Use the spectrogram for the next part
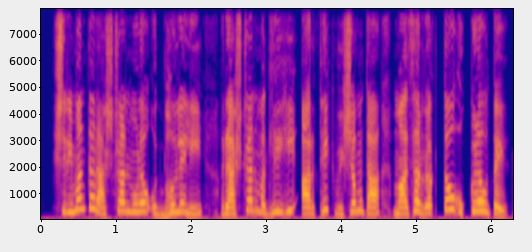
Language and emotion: Marathi, angry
